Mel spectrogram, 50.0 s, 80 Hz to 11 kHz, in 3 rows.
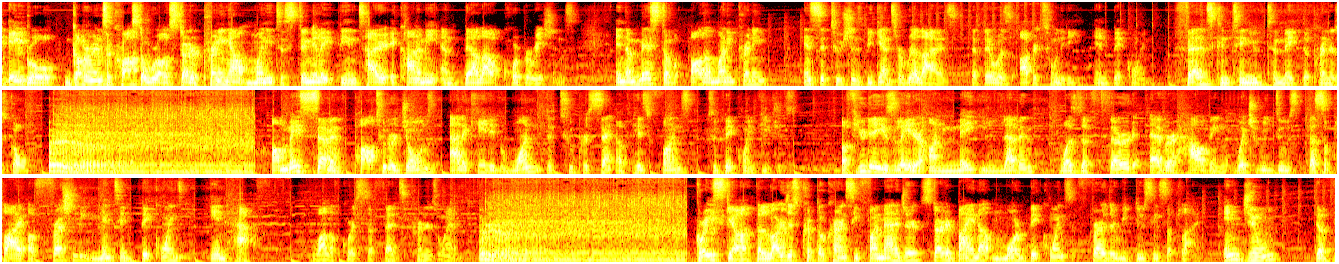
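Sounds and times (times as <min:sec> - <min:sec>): buzzing brrr with fast rattle: 0:17.3 - 0:19.9, 0:39.4 - 0:42.0.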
